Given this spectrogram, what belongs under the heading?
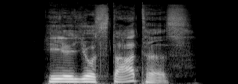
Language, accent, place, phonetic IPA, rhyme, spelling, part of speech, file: German, Germany, Berlin, [heli̯oˈstaːtəs], -aːtəs, Heliostates, noun, De-Heliostates.ogg
- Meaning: genitive singular of Heliostat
